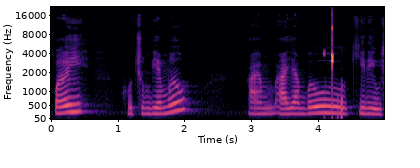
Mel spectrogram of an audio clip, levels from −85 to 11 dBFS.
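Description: At 3.42 s the speech skips, with a slight jump in the sound and no gap of silence. The likely cause is a dropped buffer (overrun), where the program fell behind and a tiny slice, under two milliseconds, was overwritten and lost.

From 4.09 to 4.38 s the speech picks up short blips of noise in single frequency bands. This is DAB burbling. Weak reception let bit errors, a small fraction of a percent, slip past error correction and corrupt the MP2 audio data. That fits roughly a dozen damaged frames.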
